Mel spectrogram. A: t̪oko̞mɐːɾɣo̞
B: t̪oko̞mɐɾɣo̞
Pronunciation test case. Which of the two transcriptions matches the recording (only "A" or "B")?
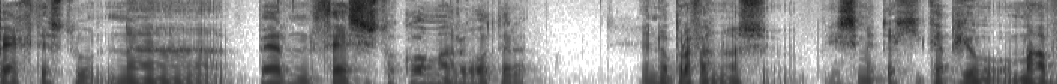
A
